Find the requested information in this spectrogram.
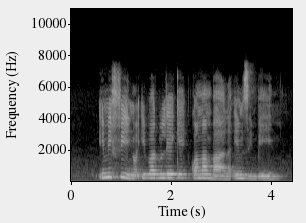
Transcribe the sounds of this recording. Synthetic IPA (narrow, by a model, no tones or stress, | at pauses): imifinɔʔiɓalulɛk̬ɛk̬wamambʱalaʔem̩zimbʱeːni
